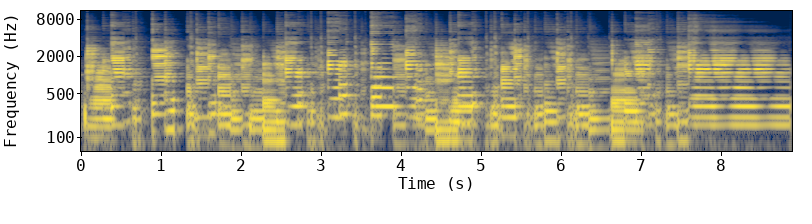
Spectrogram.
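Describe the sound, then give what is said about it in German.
An electric guitar runs through a Uni-Vibe modulation effect, its chords and phrases given a throbbing, swirling pulse. It plays loud and continuous with a slightly gritty edge, no voices. “I don't, ich weiß gar nicht, was ein U-Vibe ist.”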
